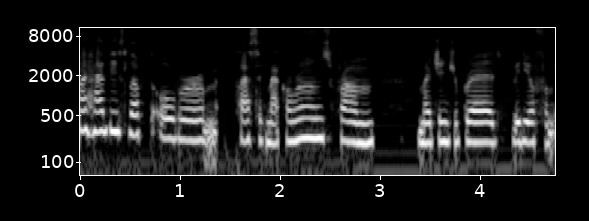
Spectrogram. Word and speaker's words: macaron: And then I'll repeat the process and add a plastic macaroon, or macaron, say it correctly, in a French accent.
